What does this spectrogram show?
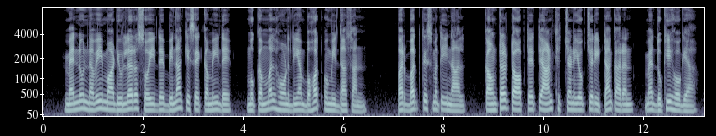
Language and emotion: Punjabi, sad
